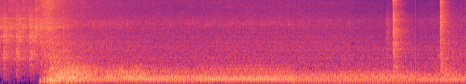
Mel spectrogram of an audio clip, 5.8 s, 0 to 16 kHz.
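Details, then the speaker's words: Nissan 240SX with freshly built engine on solid engine mounts, first start after radiator zip-tied back from the shroud: starts, flares, settles to steady idle with light rattles from the solid mounts and no fan hitting the shroud anymore. "Way better. Now, if we listen there is not that sound. Everything it is rattling cuz I have I put solid engine mounts which just makes everything rattle and it's a lot noisier, but you're not hearing the the fan hitting the shroud anymore."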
